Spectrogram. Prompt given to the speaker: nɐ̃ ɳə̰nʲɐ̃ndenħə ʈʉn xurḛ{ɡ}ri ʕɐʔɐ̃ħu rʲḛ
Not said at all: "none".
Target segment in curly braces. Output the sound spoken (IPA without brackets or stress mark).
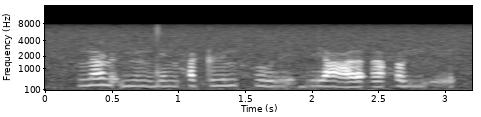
ɡ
